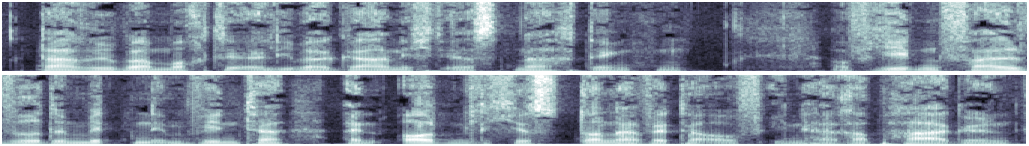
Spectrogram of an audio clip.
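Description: A man narrating a children's story in a lively, expressive way. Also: low voice, dry recording, clean studio sound.

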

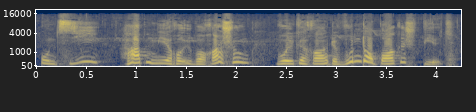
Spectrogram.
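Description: A man doing a shrill cheeky magpie lady. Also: very animated, moderate pace, creaky, husky, full character voice. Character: sharp-tongued female magpie. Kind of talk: children's audiobook.

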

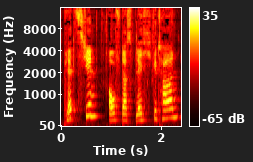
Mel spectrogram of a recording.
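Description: A woman's voice: sits high, expressive, slow pace, pitched above the performer's own voice. A woman voicing a genial, polite male fox baking cookies in a children's audiobook. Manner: courteous, amused and warm.

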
